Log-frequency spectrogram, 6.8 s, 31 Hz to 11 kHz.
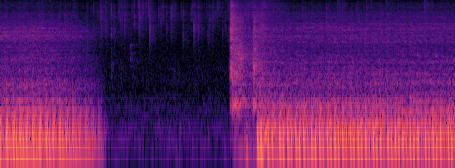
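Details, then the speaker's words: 1989 Yamaha Virago XV1100 V-twin, first start after about 7 years not running, cleaned stock dual Mikuni carbs: lumpy beat that fades then picks up strong and even; idle slightly off but takes throttle fine, normal running. "it sounds like my idols off a little bit but they still throttle up oh yeah sound like we got us a runner"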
